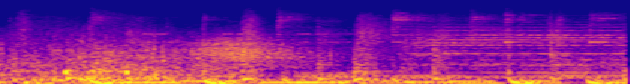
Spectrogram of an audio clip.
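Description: Background music, with a splash of a person dropping into water about half a second in.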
